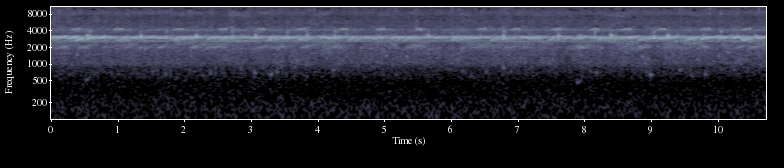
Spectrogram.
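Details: Frogs at a lake keep up a constant high-pitched trilling chorus, many voices blended into one continuous buzz, with a few brief sharper clicks standing out at intervals.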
